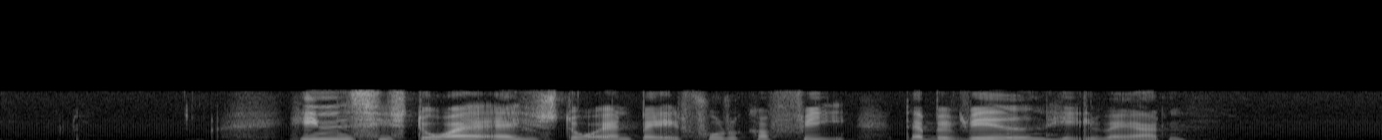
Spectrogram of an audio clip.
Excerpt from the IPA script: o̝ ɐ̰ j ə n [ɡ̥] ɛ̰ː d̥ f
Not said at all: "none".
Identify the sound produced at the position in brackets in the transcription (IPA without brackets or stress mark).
b̥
